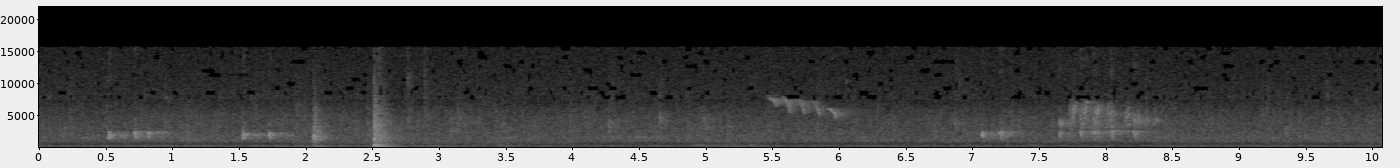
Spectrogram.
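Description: Birds chirping in short stuttering bursts, several times, with a high descending trill near the middle. A single sharp tap about two and a half seconds in is the loudest sound.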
